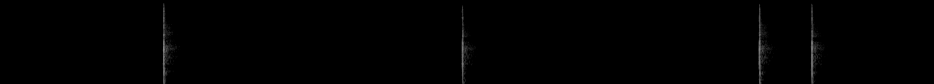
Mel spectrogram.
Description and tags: Floor switch 2
Lamp switch/ floor switch
button, click, lamp, light, mechanical, off, press, short, switch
